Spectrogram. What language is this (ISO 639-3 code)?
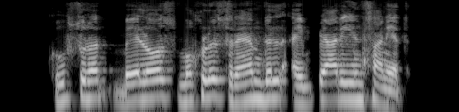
snd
